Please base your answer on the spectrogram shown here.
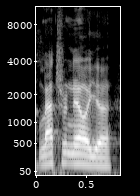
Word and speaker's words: Latrinalia: Is that how you say it? Latrinalia? Because I had to look it up. I didn't know what that. Yeah. Latrinalia. I had to look Yeah.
